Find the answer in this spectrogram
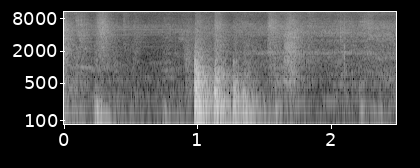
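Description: A hinged door, such as a room or cupboard door, shutting with a loud knock about a second in, after a soft click and a lighter knock at the start.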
